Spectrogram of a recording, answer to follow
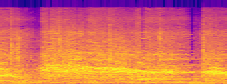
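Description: Loud concert crowd singing and shouting along in unison, many voices holding one wavering note, with a brief dip about a third of a second in.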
